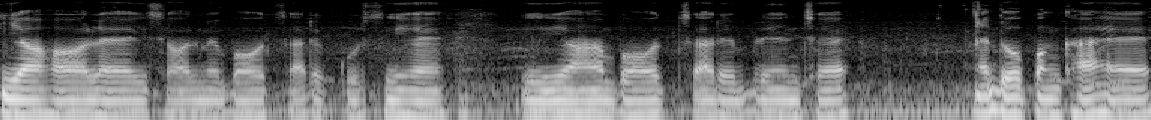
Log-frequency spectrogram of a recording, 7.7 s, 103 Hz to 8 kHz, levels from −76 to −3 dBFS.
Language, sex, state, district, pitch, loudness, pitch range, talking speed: Hindi, male, Bihar, West Champaran, 105 Hz, -18 LUFS, 100-115 Hz, 140 wpm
